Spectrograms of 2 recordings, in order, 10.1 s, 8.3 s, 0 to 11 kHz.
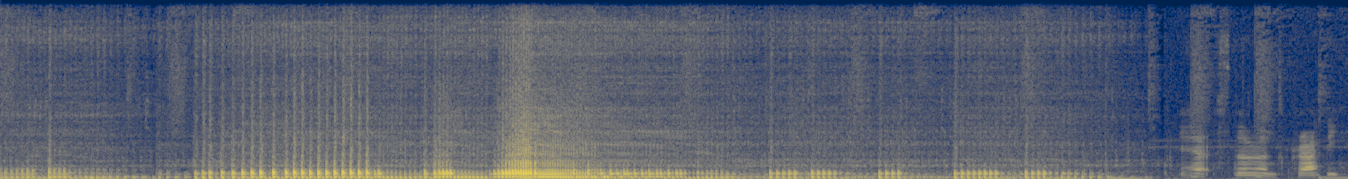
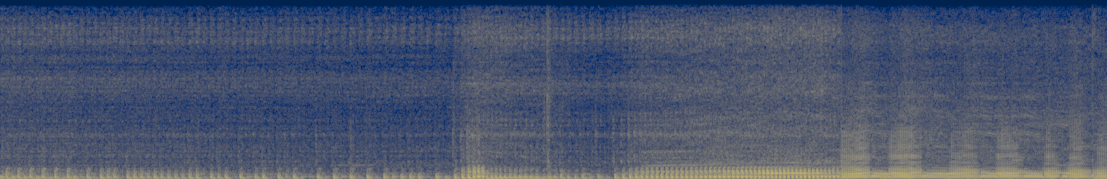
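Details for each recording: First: Honda XR80 dirt bike that sat for months with old gas, with an aftermarket BBR exhaust; carburetor fully rebuilt and cleaned with no plugged jets. It still revs unevenly, stumbling and surging between blips: rough running. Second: Honda XR80 dirt bike after a carburetor rebuild, with the needle clip raised one notch to lean out a rich midrange hesitation. Crisp idle and clean throttle blips with no stumble: normal running.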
